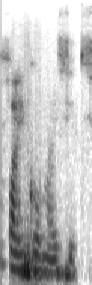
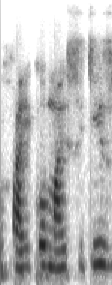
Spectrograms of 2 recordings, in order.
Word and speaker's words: Phycomycetes: Category जो है वो लिखती हूँ फाइकोमाइसिट्स। कई टीचर्स को फाइकोमाइसिटीज भी बोलते हैं, कोई दिक्कत नहीं है, स्पेलिंग यही रहनी है, ठीक है।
